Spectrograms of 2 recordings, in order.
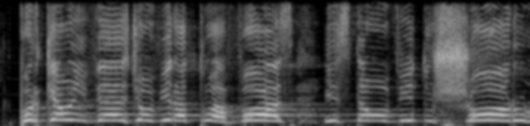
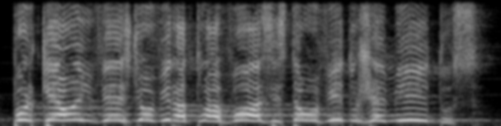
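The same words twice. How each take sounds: First: Loud, high preacher's shout; shouted repeat. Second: First call. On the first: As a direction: hammer it home louder the second time. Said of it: "repeated line shouted". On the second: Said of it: "repeated, stronger". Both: Real, not acted.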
